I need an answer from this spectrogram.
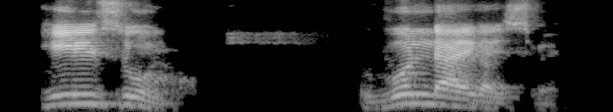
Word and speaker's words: wound: The desk needs to heal soon, वुंड आएगा इसमें। वुंड WOUND यानी घाव, लेकिन वही स्पेलिंग वाउंड से बोलो तो वाइंड का पास्ट टेंस होता है।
